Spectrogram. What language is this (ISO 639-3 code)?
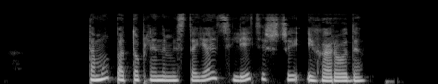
bel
